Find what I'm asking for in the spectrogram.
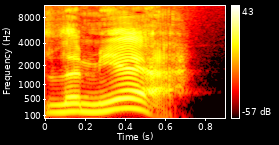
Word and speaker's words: Lemieux: You're mispronouncing Lemieux. It's Lemieux.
